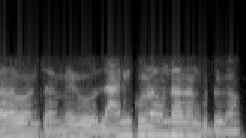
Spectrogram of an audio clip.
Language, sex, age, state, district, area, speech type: Telugu, male, 18-30, Telangana, Warangal, rural, conversation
